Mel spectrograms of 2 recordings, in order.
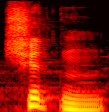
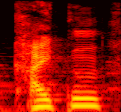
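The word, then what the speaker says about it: chitin: with collecting 1,500 nerubian chitten or kiten I've heard it pronounced either way I call a chitten but you'll first need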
